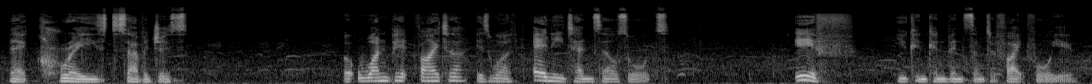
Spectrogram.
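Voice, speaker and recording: An actor playing a hardened, cynical sellsword in a video game, giving blunt, grim warnings. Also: male voice, medium pitch. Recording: clear outdoor background noise.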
